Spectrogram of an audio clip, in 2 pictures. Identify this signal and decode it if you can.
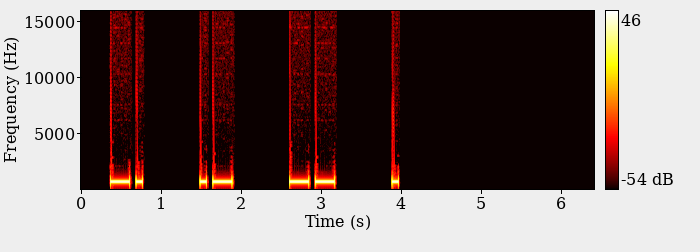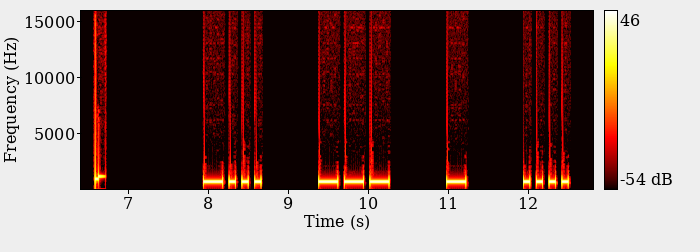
Morse code, heard as a keyed tone, about 15 wpm, spaced as for 9 wpm, 700 Hz. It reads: NAME BOTH
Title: 3x Character Spacing - Top 300 Words - 15wpm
